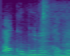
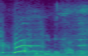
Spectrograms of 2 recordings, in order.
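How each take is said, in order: First: Said in the usual way. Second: Crazed scream. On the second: Acted. Mother-in-law shrieks a death threat at the wife, crazed scream.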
